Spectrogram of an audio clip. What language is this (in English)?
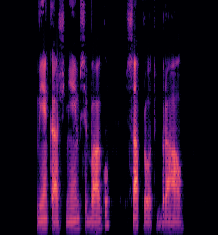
Latvian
